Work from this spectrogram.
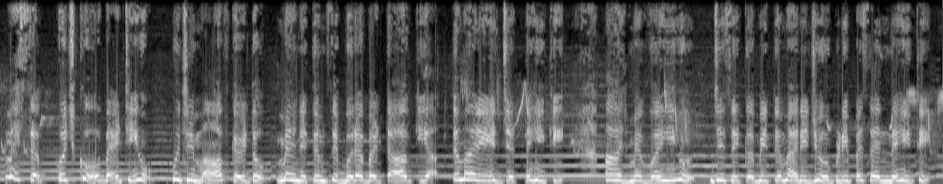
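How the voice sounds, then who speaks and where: Woman acting as proud city-educated elder sister, young, high voice, melodramatic, cartoon morality tale. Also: normal speed, music in the background, lightly acted. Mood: remorseful, despairing. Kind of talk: Hindi cartoon moral story dialogue.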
